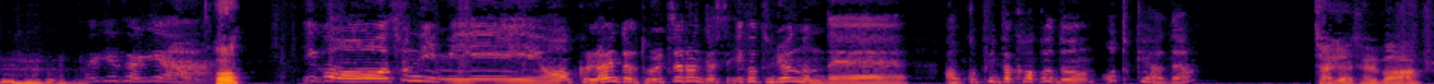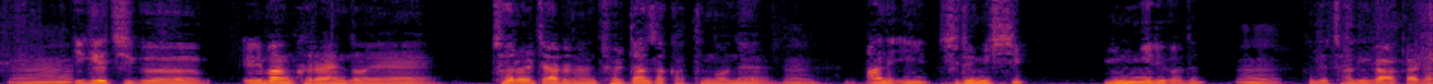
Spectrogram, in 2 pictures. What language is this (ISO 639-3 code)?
kor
